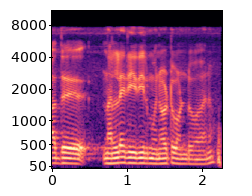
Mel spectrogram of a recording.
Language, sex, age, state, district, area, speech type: Malayalam, male, 18-30, Kerala, Kannur, rural, spontaneous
